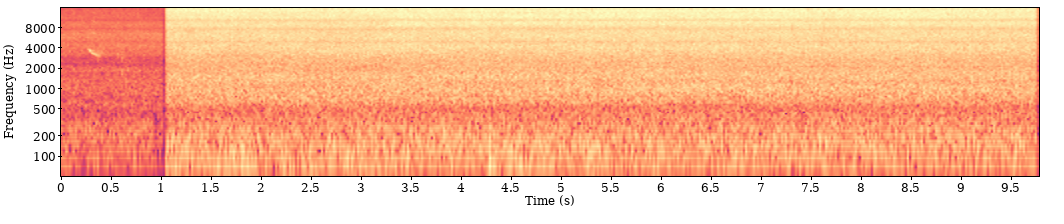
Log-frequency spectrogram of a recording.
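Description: Water rushing out through the open gates of a concrete dam spillway: a loud, steady, even rush that cuts in abruptly about a second in.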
